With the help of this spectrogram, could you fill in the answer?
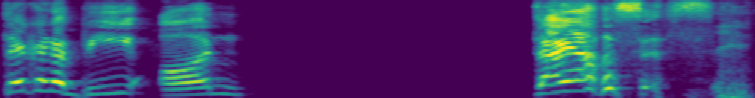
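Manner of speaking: high, loud, drawn-out last word; dramatic outcry. Acted. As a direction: stretch the last word in mock horror. Mock outrage at liver dish.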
